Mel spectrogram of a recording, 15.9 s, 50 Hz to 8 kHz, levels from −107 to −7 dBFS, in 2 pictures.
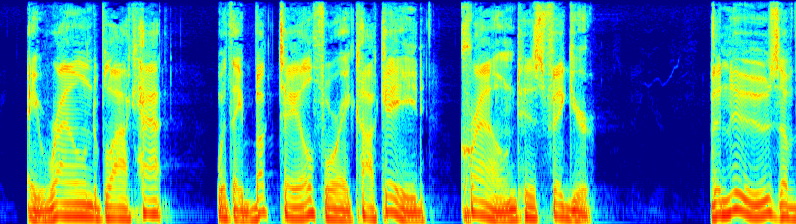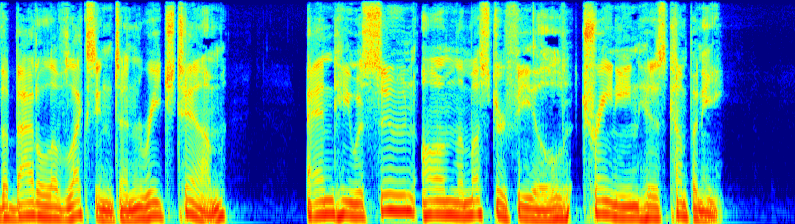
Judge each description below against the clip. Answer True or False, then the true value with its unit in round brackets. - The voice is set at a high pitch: False (110 Hz)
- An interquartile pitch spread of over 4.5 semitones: True (5.1 semitones)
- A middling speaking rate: False (130 wpm)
